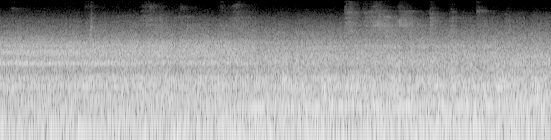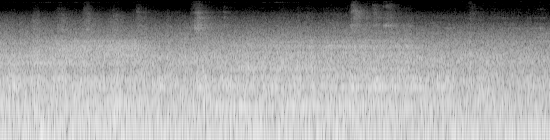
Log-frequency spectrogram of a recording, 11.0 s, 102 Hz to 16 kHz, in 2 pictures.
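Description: São Paulo Metro Line 5 Frota P electric train pulling out of the station past the platform: a loud, steady rumble of wheels on rail with a faint high whine that fades out about two seconds in.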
